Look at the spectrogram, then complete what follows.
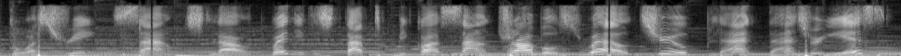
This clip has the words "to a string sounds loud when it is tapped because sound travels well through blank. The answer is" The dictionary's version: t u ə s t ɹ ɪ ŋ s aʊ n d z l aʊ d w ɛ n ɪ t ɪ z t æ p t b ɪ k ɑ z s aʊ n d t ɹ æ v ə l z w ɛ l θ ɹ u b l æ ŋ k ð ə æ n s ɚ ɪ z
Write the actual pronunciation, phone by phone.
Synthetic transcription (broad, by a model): t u ə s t ɹ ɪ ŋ s aʊ n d s l aʊ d w ɛ n ɪ t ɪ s t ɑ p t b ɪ k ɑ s aʊ n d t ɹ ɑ b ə l s w ɛ l t ɹ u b l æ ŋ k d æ n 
